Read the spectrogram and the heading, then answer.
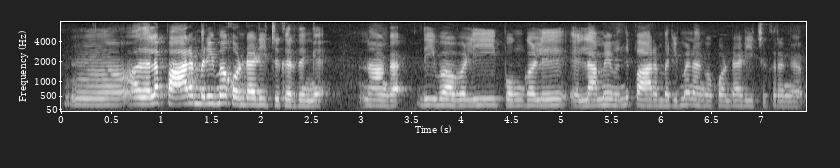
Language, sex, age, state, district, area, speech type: Tamil, female, 45-60, Tamil Nadu, Tiruppur, rural, spontaneous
